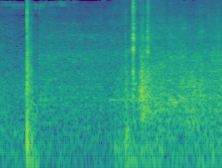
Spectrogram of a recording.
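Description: Car sounds: a car door shuts sharply about a quarter second in, a second clunk follows about a second later, and then a steady engine hum sets in.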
